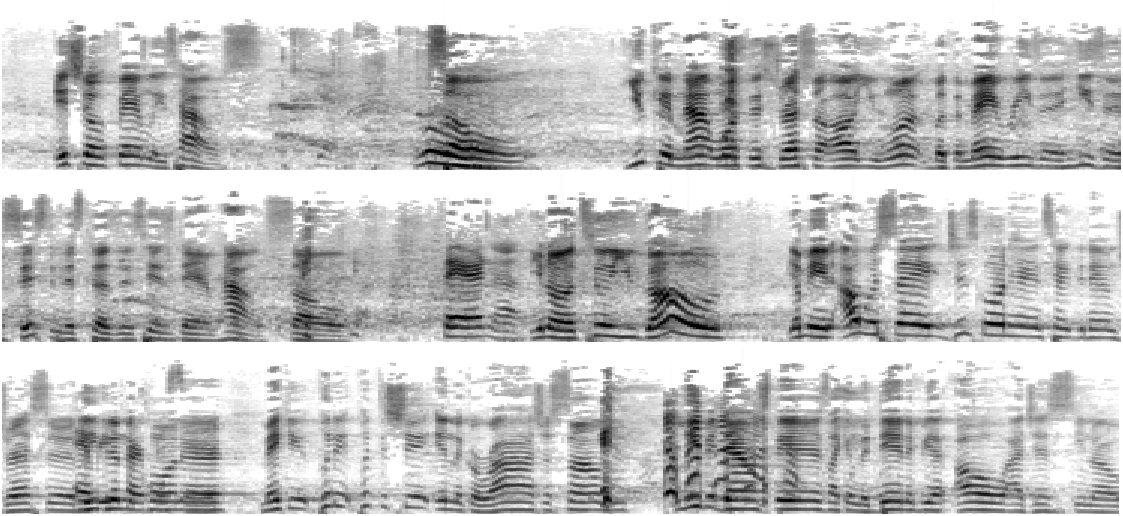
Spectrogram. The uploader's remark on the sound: 3-Year Anniversary Live Show in NYC.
